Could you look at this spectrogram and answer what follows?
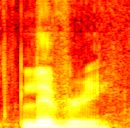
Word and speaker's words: livery: Livery. Liver with a Y. Livery.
